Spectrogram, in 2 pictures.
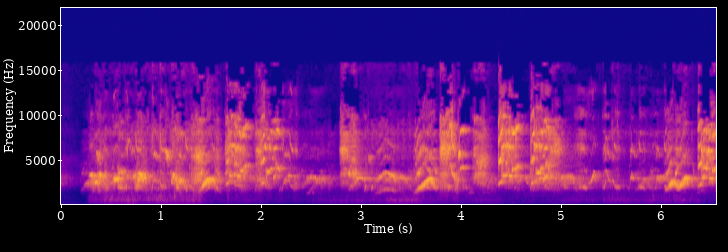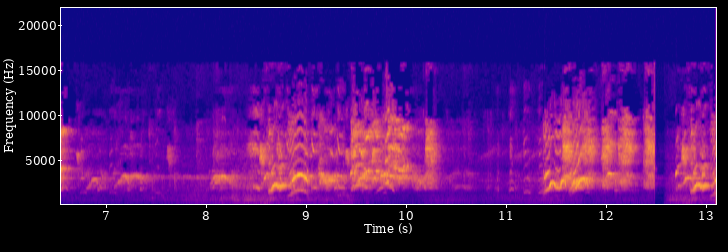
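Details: Flock of cockatiels chattering in bursts of harsh chirps and rising whistles, separated by brief quieter gaps.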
